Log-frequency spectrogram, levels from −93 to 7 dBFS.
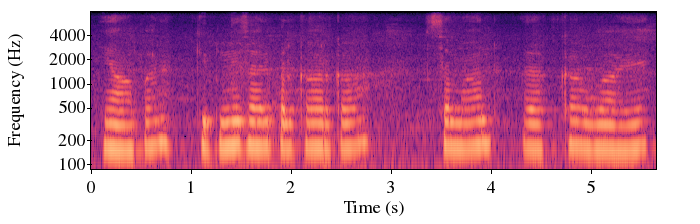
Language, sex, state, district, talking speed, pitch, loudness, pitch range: Hindi, male, Uttar Pradesh, Shamli, 105 wpm, 165 Hz, -17 LUFS, 160-170 Hz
